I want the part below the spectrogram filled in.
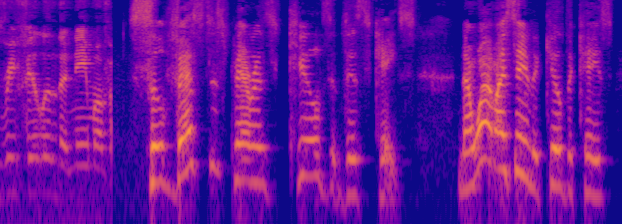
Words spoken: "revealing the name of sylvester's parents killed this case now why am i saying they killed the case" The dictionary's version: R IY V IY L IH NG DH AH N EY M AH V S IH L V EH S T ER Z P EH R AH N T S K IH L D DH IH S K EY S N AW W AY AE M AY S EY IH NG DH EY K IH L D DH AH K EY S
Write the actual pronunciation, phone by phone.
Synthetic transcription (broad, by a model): R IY V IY L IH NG DH AH N EY M AH V S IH L V EH S T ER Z P EH R AH N T S K IH L D DH IH S K EY S N AW W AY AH M AY S EY IH NG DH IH K IH L D DH AH K EY S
